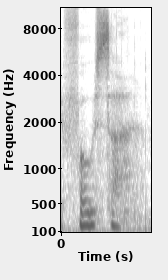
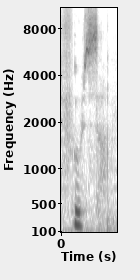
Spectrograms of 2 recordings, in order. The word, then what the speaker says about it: fossa: It's one of those Malagasy words, where in English you would say fossa, but it is not how it's pronounced. It's pronounced fossa.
